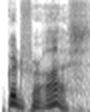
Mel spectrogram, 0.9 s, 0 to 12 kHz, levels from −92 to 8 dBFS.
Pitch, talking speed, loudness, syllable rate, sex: 130 Hz, 200 wpm, -18 LUFS, 4.1 syllables/s, male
